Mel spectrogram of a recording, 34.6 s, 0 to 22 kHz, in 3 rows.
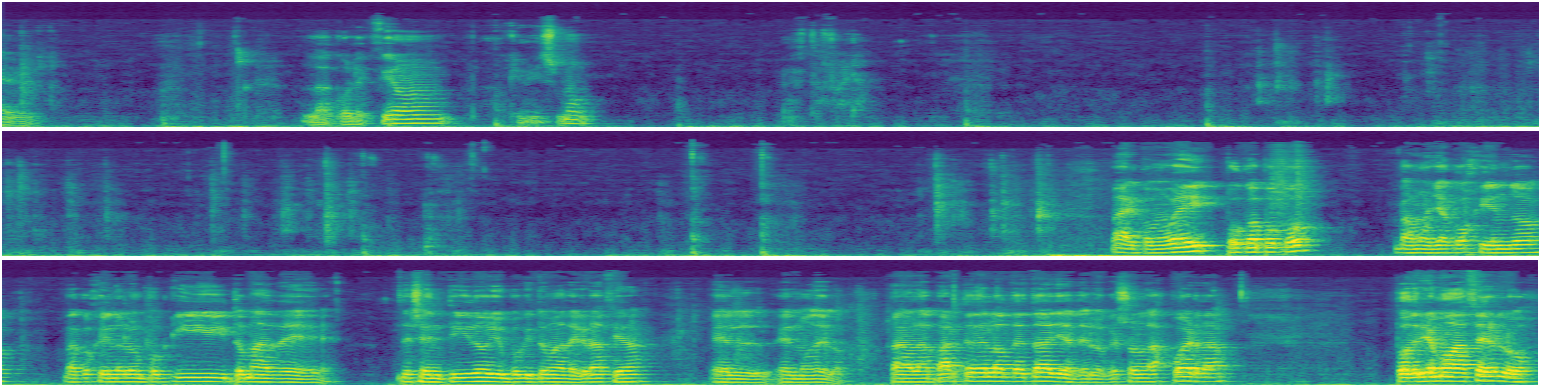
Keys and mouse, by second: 3.0-9.8 drag, 9.8-10.6 ctrl+middle drag, 10.6 right click, 10.8-13.0 shift+middle drag, 11.4 a, 13.0 right click, 13.2-14.3 ctrl+middle drag, 13.8 Tab, 14.3 shift+click, 15.1-16.8 middle drag, 16.8 shift+click, 17.6-31.8 middle drag, 18.4 Tab, 28.4 alt+q, 29.3 alt+q, 31.8 right click.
